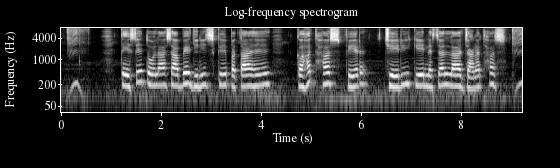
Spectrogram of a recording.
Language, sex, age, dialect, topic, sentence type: Chhattisgarhi, male, 18-24, Central, agriculture, statement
